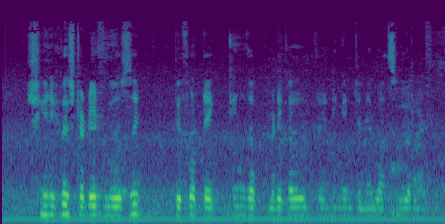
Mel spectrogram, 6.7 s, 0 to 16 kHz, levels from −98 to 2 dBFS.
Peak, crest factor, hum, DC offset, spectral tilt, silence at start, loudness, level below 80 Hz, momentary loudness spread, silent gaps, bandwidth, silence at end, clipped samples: -12 dBFS; 18 dB; none; under 0.1%; -6.5 dB/octave; 0.05 s; -30 LUFS; -50 dBFS; 17 LU; none; 10.5 kHz; 0 s; under 0.1%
